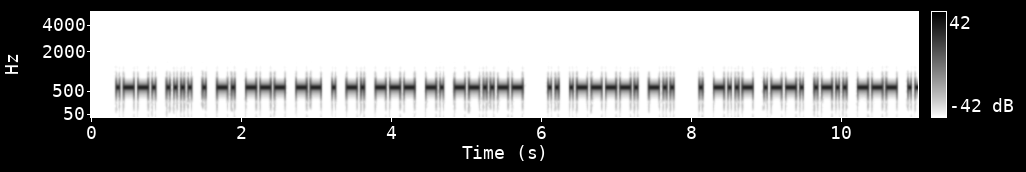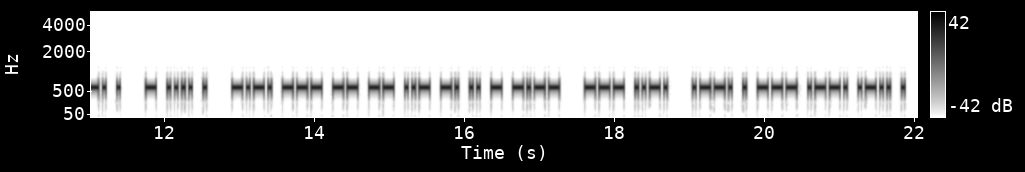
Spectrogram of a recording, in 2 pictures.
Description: Morse code, heard as a keyed tone, about 25 wpm, 600 Hz. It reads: PHENOMENON, I'D EXPLORE THE COMMUNITY OF PEOPLE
